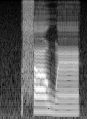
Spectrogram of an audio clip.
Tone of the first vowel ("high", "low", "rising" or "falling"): high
